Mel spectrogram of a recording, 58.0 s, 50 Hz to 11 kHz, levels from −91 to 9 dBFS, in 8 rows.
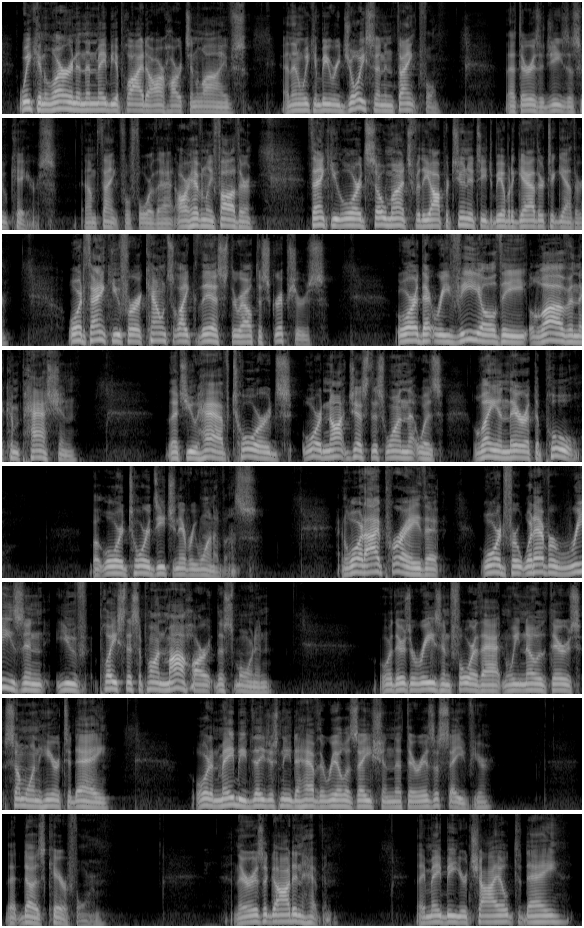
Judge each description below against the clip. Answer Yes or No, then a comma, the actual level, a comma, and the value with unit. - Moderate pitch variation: Yes, average, 4.0 semitones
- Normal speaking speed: Yes, average, 160 wpm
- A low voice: Yes, low, 130 Hz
